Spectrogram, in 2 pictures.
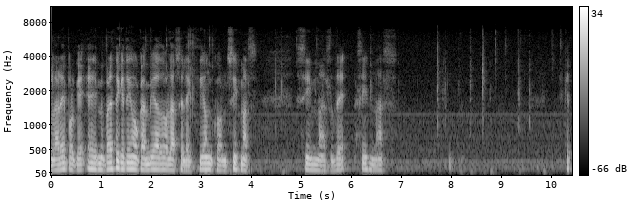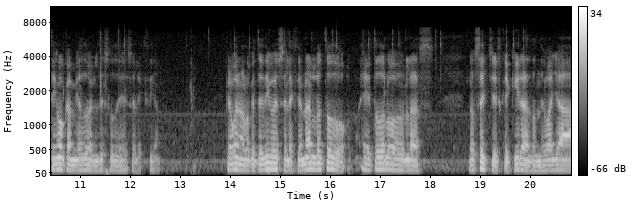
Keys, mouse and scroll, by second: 1.1 middle click, 1.9 middle click, 3.1 shift+middle click, 5.0 shift+middle click, 14.1 middle click, 20.0 middle click.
